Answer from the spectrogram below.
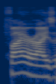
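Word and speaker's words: Feyereisen: Fire Eyes, and I think that's how you pronounce it. I'm not trying to say it wrong. – I believe that is how you pronounce it, yeah.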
